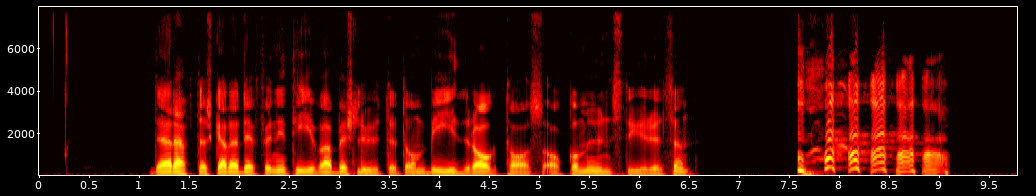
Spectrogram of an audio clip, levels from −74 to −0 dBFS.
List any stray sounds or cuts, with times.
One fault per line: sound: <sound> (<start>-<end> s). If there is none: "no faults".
sound: laugh (7.6-9.1 s)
